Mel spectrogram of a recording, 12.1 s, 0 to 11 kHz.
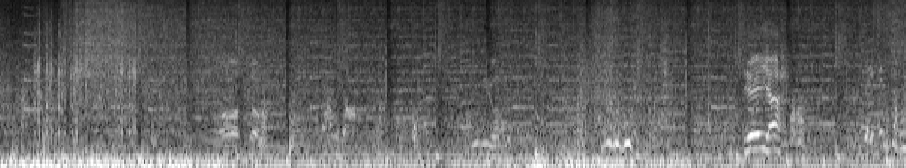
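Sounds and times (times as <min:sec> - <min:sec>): wind rumbling on microphone: 0:00.0 - 0:09.9.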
